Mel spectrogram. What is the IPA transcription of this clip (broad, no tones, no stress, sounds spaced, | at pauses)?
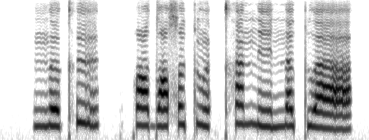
ŋ œ kʰ ø | qʷ e dˤ i sˤ u tʷ œ̃ ʔ kʰ ã n e n a tʷ a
